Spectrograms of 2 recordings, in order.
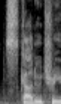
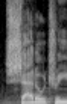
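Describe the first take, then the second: First: The word begins with an sk sound. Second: The word begins with an sh sound. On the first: "I'm just gonna still call it" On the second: "S C be pronounced like an S H"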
